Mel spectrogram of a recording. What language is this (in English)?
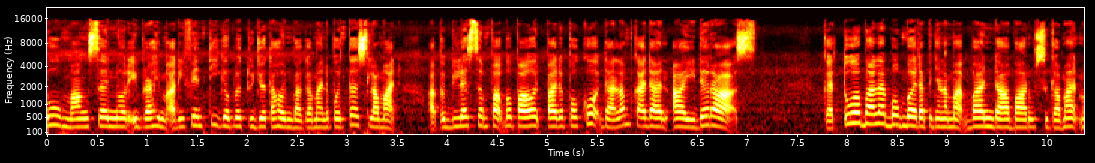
Malay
